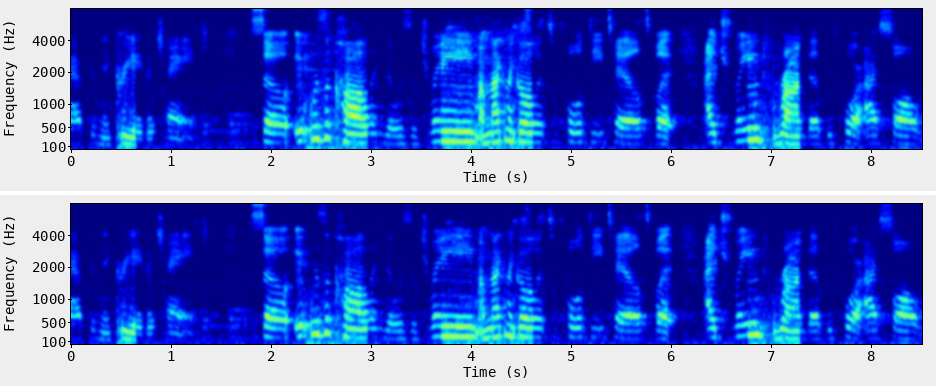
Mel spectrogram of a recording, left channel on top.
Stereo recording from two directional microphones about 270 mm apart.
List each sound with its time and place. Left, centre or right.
0.0 s a sound: centre
1.8 s a woman's voice: centre
5.6 s speech: centre
5.9 s a woman's voice: centre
